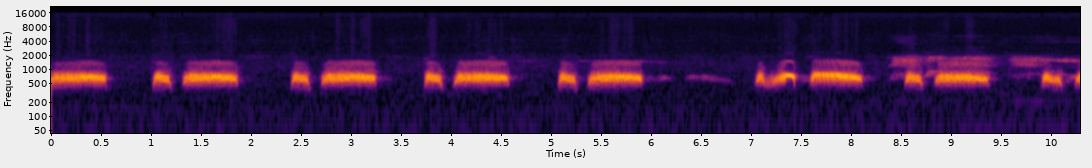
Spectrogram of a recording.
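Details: Decoy spotted dove calling steadily, giving a run of paired coos, each a brief bent note then a drawn-out even hoot, repeated many times over ten seconds with short gaps, no other sounds.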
